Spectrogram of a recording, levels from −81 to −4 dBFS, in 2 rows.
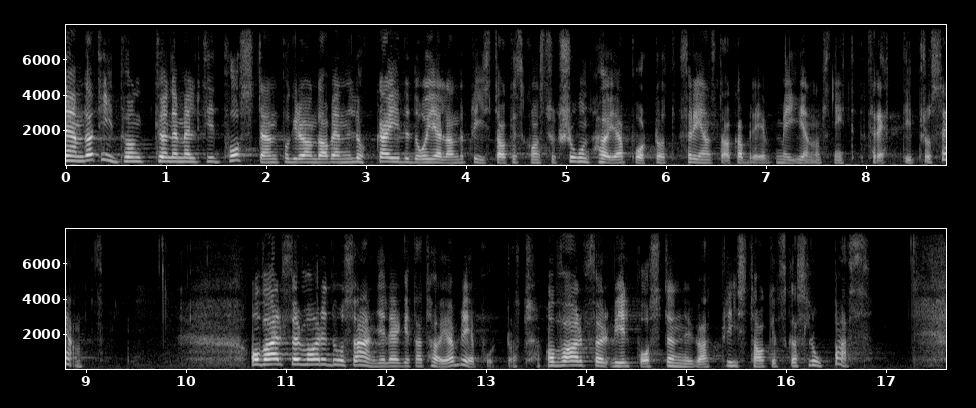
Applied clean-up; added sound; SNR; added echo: none; none; none; none.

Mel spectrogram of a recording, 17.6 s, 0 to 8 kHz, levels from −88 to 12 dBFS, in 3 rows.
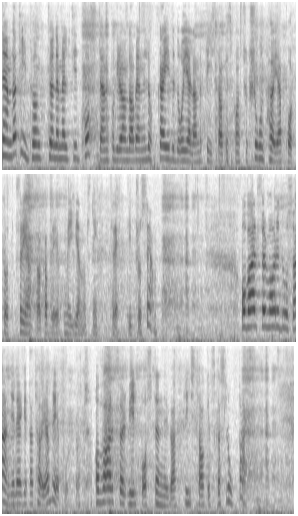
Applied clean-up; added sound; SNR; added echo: none; Breathing; 11 dB; none.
